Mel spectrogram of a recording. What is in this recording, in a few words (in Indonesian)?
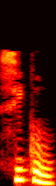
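"siku", Indonesian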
